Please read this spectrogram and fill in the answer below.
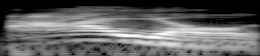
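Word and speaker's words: aisle: ทาง เดิน นะ ครับ ก็ คือ i i i นะ ครับ a i s l e s ไม่ ออก เสียง นะ ครับ i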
